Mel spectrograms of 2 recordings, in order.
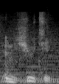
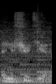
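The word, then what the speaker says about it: Ncuti: It's Nchuti, apparently. I saw that thing where he said his mother was telling me, it's pronounced Nchuti.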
